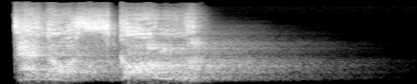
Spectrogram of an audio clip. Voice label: Player Spotted Corrupted Grineer Male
